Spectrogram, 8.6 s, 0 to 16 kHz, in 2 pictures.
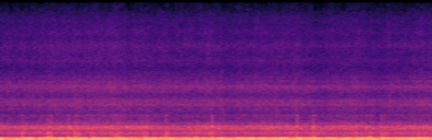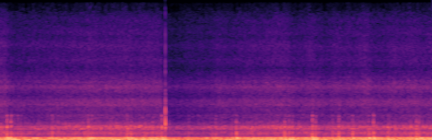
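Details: Honda F-12X AquaTrax jet ski with new turbo at full throttle: flat high drone sagging around six seconds, speed dropping from 60 to 28 MPH; later traced to a clogged fuel filter, earlier turbo replacement likely due to a bad actuator.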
